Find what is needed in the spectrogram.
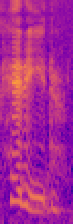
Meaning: simple past and past participle of pity
- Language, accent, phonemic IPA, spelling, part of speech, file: English, US, /ˈpɪtid/, pitied, verb, En-us-pitied.ogg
